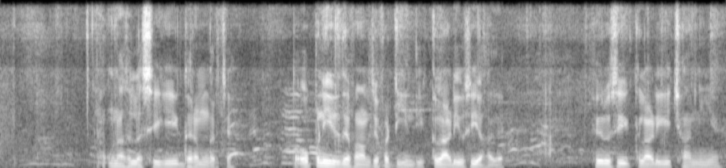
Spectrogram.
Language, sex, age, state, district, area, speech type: Dogri, male, 18-30, Jammu and Kashmir, Kathua, rural, spontaneous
